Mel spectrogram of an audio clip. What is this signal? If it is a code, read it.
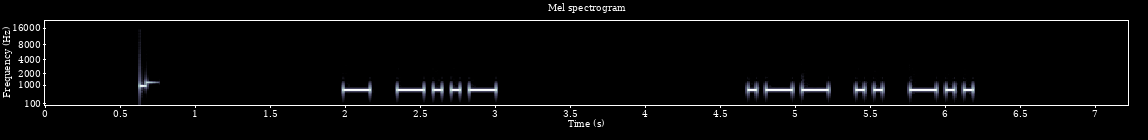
Morse code, heard as a keyed tone, about 21 wpm, 700 Hz. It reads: TX WID
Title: Common QSO Phrases - 4x Word-Spacing - 20wpm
